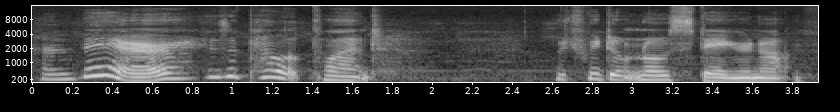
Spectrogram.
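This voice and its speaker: A woman's voice: fairly high pitch, moderate pace, soft background music, rough recording. Woman narrating a casual house tour. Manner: relaxed, pointing things out room by room. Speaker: homeowner giving a house tour. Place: unfinished house under renovation, indoors. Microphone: handheld camera, filming while walking.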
